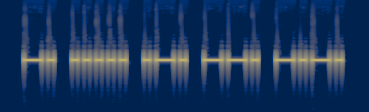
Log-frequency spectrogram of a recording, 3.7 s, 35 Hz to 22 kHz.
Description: Morse code, heard as a keyed tone, about 20 wpm, 700 Hz. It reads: N5RGC
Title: USA Call Signs - 6x Character Spacing - 20wpm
